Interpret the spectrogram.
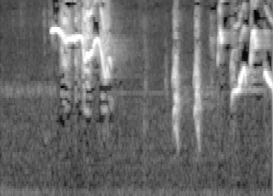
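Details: Oriental magpie-robin delivering rough, richly filled song: a high warbled whistle, then two sharp clicks and a descending whistled phrase.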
